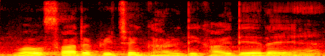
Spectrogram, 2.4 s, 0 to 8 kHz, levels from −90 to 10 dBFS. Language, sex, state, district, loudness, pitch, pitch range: Hindi, male, Uttar Pradesh, Saharanpur, -17 LUFS, 155 Hz, 140-165 Hz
